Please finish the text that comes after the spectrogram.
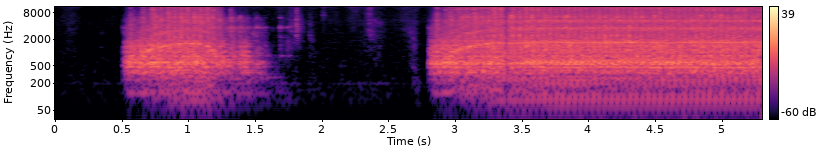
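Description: Sewing machine stitching a large quilt, a brief steady whirring run, a pause, then a longer continuous rhythmic hum, close and clear.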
